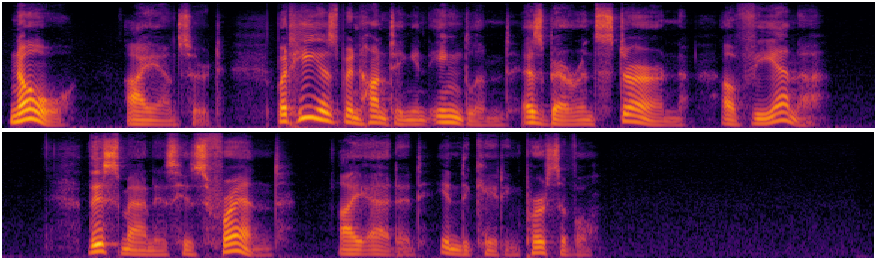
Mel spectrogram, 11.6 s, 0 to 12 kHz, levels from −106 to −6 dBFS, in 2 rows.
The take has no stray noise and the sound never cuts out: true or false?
true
